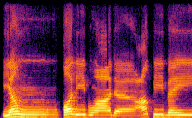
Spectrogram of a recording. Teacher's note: গুন্না লেগে যাবে, মাখরাজ থেকে হবে ইয়াং, যেন ইয়াক না হয়, ইয়াও না হয়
